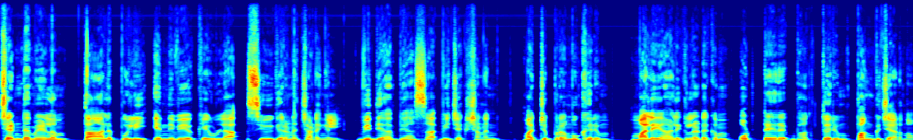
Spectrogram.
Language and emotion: Malayalam, neutral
